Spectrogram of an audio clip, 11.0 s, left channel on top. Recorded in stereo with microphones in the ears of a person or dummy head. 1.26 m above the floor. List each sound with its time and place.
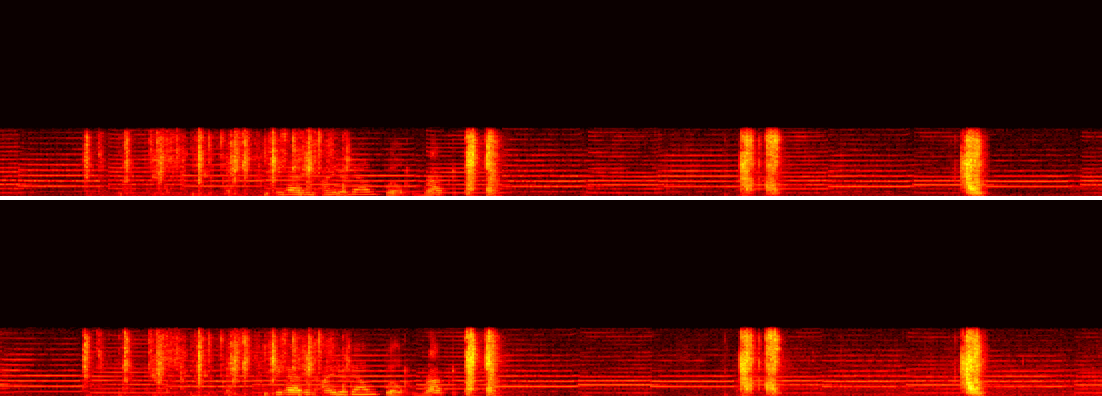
0.8 s running footsteps: 45° right (ahead or behind), 1.7 m; by 3.6 s 20° left (ahead or behind), 1.4 m
2.8 s a woman speaking: 70° right (ahead or behind), 1.1 m
4.7 s tearing paper: 20° right (ahead or behind), 0.8 m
